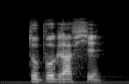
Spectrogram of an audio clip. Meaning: to survey topographically
- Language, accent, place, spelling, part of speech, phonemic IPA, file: French, France, Lyon, topographier, verb, /tɔ.pɔ.ɡʁa.fje/, LL-Q150 (fra)-topographier.wav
